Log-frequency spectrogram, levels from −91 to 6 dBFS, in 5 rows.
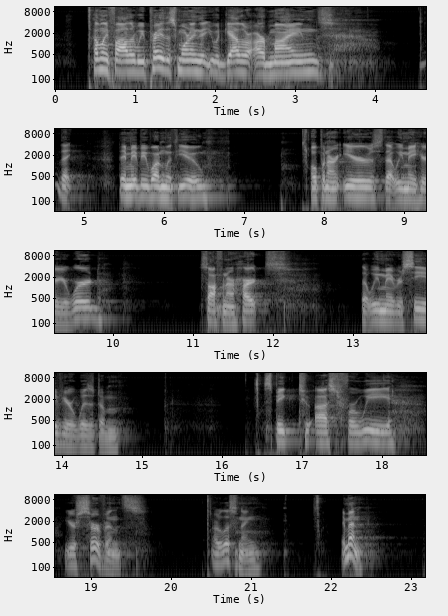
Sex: male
